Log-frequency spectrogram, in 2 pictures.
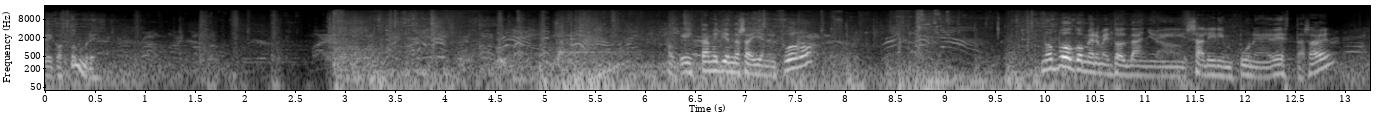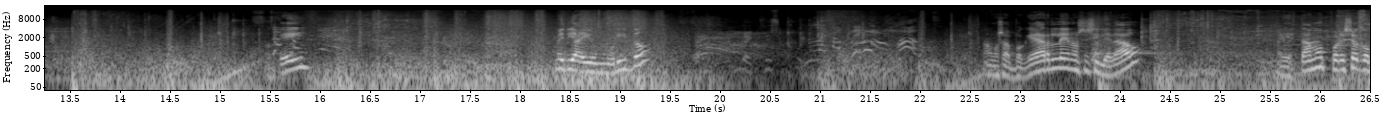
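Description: Game sound effects whoosh and blast with fire attacks.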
